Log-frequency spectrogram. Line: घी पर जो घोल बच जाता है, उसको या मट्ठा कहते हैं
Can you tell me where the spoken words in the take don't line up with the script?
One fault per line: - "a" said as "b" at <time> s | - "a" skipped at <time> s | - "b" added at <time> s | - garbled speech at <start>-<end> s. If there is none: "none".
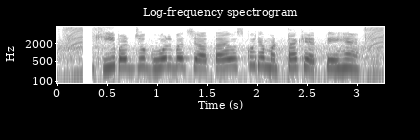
none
